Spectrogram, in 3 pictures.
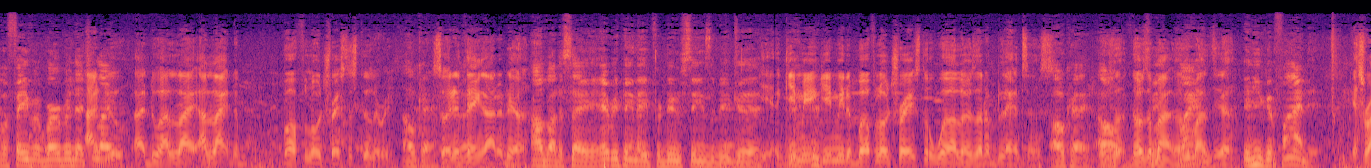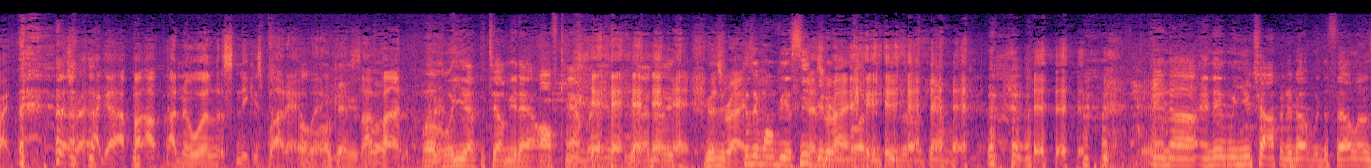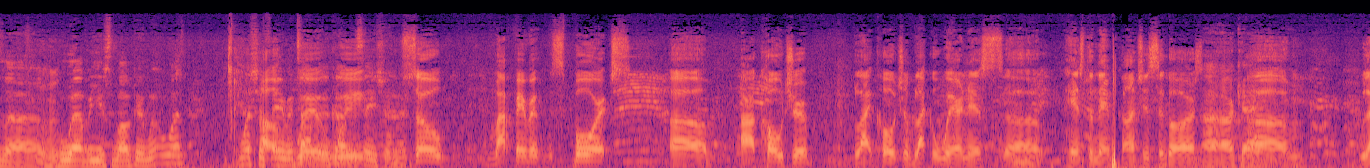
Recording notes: PuffChat Episode recorded at Havana Cigars ATL.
